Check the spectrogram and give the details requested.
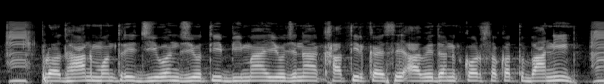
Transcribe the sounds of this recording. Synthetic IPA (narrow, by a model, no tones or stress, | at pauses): pɾʌd̪ʱanmʌnt̪ɾid͡ʒiβʌnd͡ʒot̪ibimajod͡ʒnakʰat̪iɾkʌjseʔaβed̪ʌnkʌɾsʌkʌt̪bani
